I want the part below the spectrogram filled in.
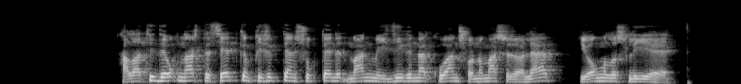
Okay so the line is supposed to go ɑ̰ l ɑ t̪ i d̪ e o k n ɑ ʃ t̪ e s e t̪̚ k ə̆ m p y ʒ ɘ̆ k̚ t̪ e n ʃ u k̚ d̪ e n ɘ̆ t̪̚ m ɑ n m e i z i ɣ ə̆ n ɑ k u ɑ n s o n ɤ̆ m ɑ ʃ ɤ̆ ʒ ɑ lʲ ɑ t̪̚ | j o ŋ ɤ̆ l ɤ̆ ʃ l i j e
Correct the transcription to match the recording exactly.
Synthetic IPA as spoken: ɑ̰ l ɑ t̪ i d̪ e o k n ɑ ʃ t̪ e s e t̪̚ k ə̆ m p i ʒ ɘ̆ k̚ t̪ e n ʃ u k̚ t̪ e n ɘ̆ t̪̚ m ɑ n m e i z i ɣ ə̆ n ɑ k u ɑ n ʃ o n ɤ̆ m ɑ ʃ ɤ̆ ʒ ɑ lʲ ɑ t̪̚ | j o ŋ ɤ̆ l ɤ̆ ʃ l i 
